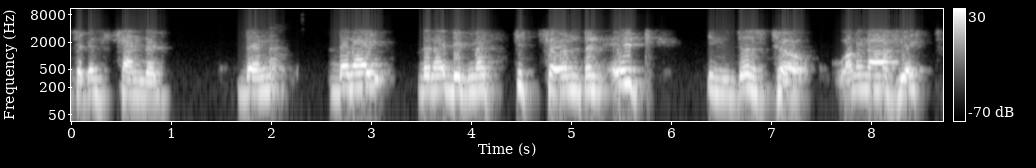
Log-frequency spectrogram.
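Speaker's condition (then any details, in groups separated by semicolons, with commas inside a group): Cerebral palsy; spastic type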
